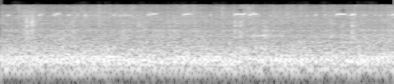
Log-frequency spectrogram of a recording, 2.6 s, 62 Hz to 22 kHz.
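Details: Old Maytag natural-gas dryer (model CDG46, 18,000 BTU, possibly 1960s), after replacing the high-limit switch (210°F to 250°F) for a low-heat problem, panel open: steady drum rumble with a soft motor hum and burner roar, no knocks or squeals; running healthy.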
